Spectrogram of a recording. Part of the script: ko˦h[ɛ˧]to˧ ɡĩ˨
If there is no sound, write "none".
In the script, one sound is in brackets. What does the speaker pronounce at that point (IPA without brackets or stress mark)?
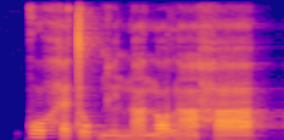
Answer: ɛ˧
